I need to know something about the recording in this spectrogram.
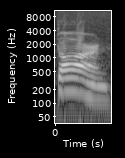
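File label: "Darn", male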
